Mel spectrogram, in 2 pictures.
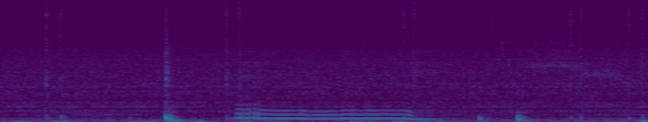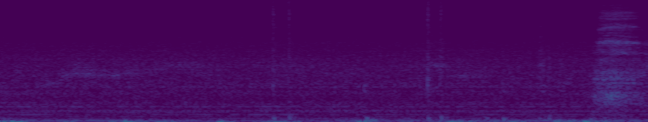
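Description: Near silence with faint, sharp computer-mouse clicks, scattered and often in quick pairs. About two seconds in there is a low, steady hum that lasts about two seconds.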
